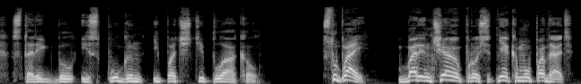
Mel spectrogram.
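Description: A man's voice: medium pitch, darkish tone, no echo. Man narrating an audiobook, dry close sound. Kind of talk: audiobook narration of a classic novel.

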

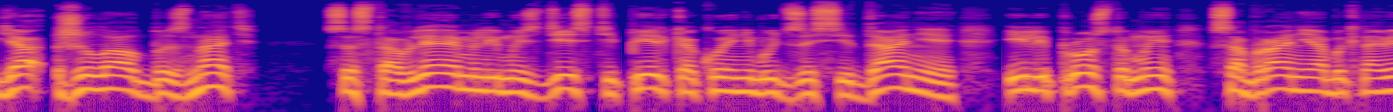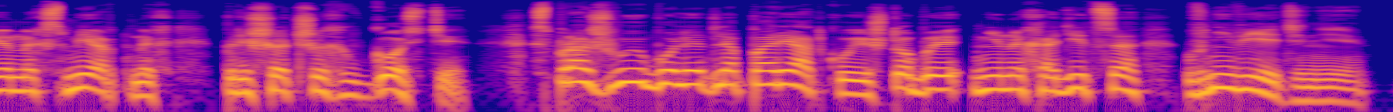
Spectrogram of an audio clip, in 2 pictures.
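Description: A man doing a prim soft-spoken teacher. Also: a little high, lively intonation, moderate pace, no echo, studio quality, close to an everyday voice. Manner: soft, formal, precise. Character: prim, soft-spoken lame male schoolteacher.

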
